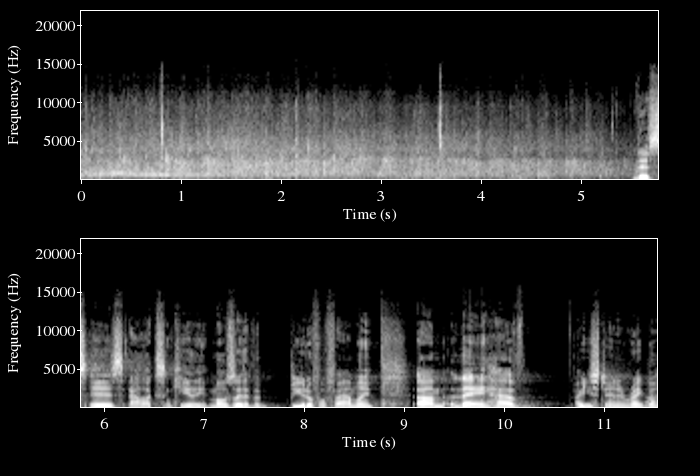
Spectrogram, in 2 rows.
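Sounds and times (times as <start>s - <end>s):
audience applause: 0.0s - 5.9s
speech: 5.5s - 11.5s.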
